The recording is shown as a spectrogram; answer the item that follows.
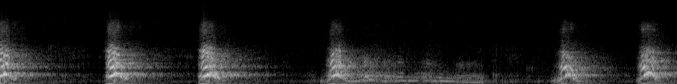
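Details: Dog barking in single sharp, loud barks roughly once a second, with a short low rumbling growl in a brief pause midway.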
